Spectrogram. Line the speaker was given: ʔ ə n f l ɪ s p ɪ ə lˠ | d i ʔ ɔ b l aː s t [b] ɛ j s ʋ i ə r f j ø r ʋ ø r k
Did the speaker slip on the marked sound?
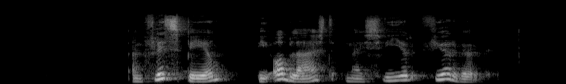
yes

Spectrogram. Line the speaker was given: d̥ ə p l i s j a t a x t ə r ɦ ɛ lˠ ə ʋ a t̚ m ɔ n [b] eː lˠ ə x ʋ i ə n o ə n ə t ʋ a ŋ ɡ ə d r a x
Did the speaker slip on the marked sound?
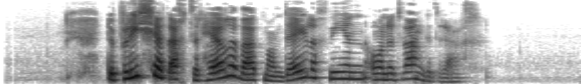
yes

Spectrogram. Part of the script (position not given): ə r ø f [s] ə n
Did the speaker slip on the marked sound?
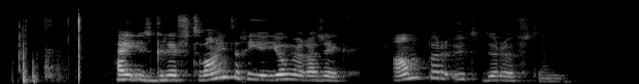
yes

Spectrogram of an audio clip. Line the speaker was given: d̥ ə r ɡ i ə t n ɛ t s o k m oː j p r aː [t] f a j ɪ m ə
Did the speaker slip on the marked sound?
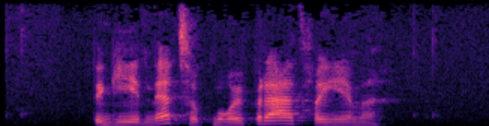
no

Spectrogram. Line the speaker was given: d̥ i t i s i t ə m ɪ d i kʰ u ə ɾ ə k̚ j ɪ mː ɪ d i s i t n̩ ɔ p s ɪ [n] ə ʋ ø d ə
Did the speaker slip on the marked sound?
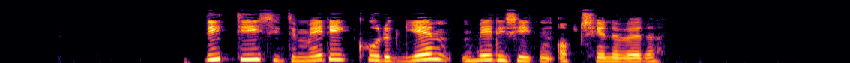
no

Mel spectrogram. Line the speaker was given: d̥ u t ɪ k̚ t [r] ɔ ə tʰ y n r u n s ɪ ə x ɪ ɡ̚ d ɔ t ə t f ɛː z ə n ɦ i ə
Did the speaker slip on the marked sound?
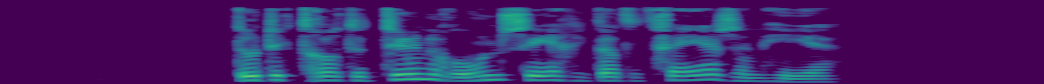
no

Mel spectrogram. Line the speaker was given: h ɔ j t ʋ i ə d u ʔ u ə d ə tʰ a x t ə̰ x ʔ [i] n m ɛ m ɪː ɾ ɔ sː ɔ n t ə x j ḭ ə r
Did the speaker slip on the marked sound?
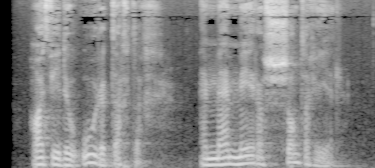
yes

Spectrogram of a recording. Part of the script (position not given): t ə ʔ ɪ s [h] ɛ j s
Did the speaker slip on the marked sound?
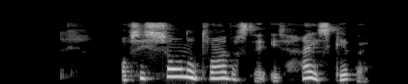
no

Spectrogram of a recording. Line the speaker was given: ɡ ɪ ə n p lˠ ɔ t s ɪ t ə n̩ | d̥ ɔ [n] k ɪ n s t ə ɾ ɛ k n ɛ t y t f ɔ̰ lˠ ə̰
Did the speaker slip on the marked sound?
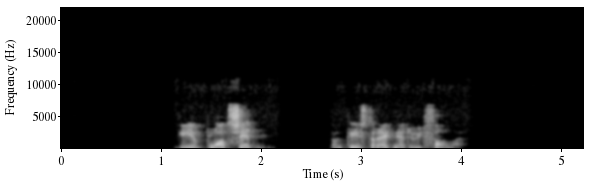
no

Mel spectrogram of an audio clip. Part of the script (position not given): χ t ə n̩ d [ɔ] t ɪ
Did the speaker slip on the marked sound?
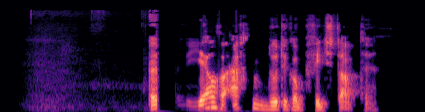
yes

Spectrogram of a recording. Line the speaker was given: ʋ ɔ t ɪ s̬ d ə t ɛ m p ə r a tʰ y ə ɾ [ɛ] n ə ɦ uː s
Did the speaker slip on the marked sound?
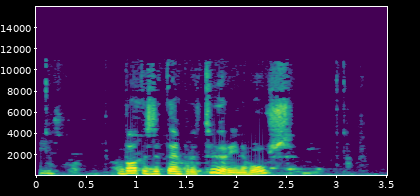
yes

